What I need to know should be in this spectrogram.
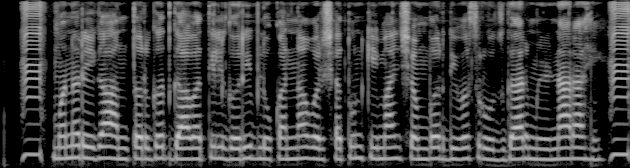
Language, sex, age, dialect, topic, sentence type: Marathi, female, 25-30, Varhadi, banking, statement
